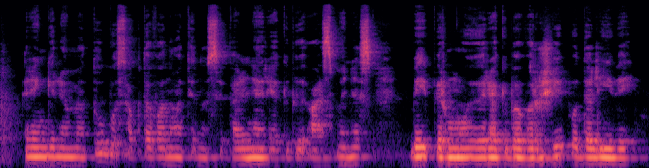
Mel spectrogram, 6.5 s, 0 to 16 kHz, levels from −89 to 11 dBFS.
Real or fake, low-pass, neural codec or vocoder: fake; 14.4 kHz; vocoder, 48 kHz, 128 mel bands, Vocos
